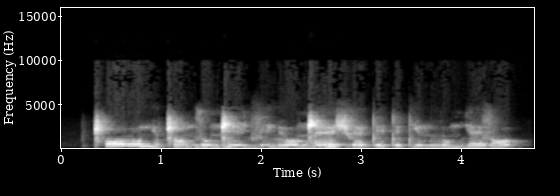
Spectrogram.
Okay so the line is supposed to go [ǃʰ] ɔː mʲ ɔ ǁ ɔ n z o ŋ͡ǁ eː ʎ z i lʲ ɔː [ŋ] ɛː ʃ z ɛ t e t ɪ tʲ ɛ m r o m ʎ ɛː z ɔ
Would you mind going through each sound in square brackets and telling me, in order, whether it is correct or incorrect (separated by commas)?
incorrect, incorrect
